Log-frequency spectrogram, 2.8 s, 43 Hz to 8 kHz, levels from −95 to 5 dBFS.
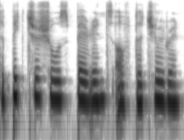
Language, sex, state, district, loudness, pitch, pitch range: English, female, Assam, Kamrup Metropolitan, -16 LUFS, 190 Hz, 175-200 Hz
